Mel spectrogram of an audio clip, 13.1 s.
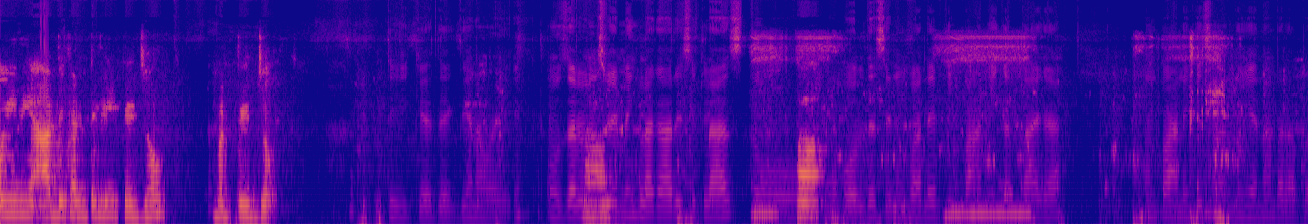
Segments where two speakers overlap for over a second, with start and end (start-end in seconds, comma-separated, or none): none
